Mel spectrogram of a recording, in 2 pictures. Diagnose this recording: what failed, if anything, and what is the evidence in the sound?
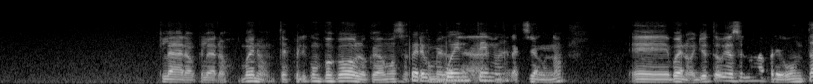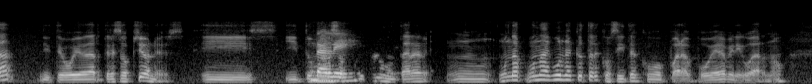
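Call processing is where this went wrong: speech suppressed in double talk. The speech dips by about 5 dB at 4.58–4.71 s, about 10 dB at 4.88–5.41 s and a deep 25 dB or so at 11.66–12.14 s, likely the echo canceller ducking this talker while the far end spoke.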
